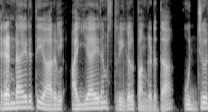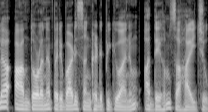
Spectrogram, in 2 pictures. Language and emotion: Malayalam, neutral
